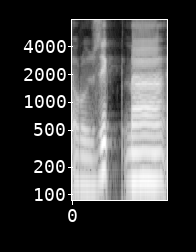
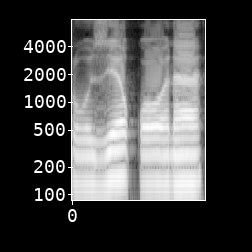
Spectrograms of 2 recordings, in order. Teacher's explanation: Kesalahan yang terjadi adalah dia tidak memantulkan. Misal ruzikna, ini tidak memantulkan. · Kemudian pada lafal qaf ada bacaan qalqalah. Yaitu suara qafnya dipantulkan.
